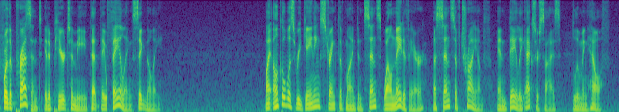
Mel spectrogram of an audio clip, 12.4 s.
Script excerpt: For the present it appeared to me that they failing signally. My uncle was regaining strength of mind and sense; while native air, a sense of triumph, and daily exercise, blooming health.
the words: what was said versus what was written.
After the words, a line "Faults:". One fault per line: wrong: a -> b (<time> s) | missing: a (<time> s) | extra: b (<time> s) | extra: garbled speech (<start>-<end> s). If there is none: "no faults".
For the present it appeared to me that they failing signally. My uncle was regaining strength of mind and sense; while native air, a sense of triumph, and daily exercise, blooming health.
Faults:
no faults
